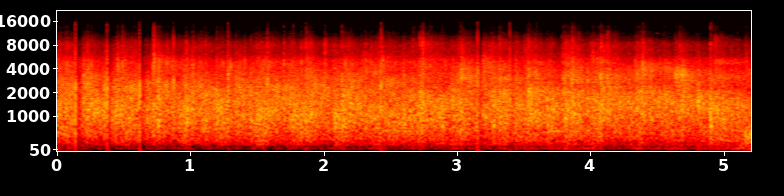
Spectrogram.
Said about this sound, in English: let's have a round of applause for the kids and Ms.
